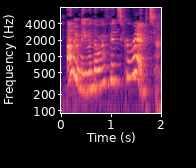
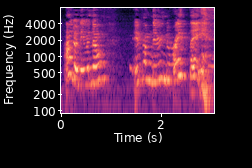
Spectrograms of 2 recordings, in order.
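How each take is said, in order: First: Said in the usual way. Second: More frantic repeat. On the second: Retold or imitated. Repeated worried quote, second take.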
